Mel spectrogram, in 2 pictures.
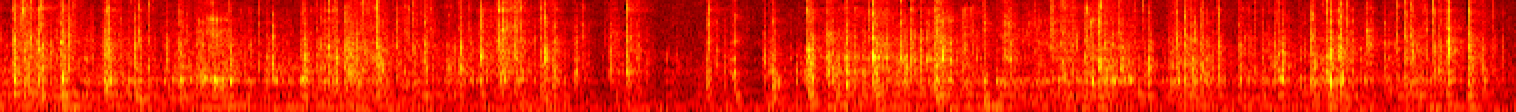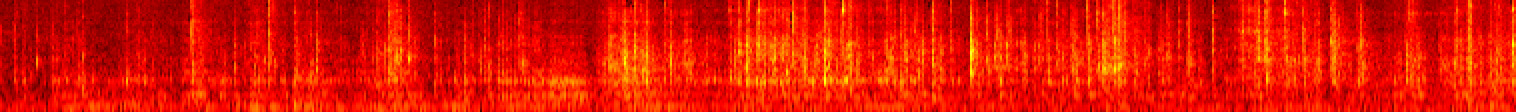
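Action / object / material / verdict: tap / plastic computer keyboard / plastic / none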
